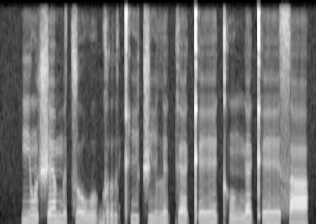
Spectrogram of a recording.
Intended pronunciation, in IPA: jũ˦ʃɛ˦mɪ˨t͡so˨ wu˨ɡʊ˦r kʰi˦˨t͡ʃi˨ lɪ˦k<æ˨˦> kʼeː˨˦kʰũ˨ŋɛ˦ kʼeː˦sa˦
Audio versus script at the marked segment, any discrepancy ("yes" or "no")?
yes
